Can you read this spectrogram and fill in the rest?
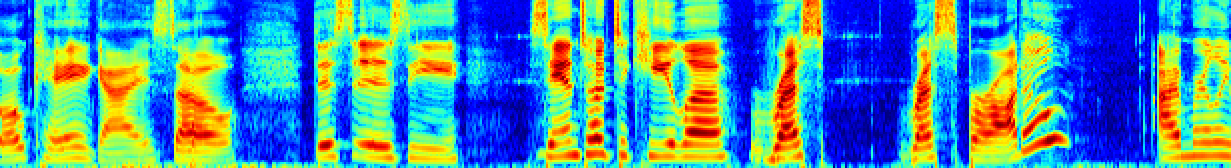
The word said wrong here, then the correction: reposado: Reposado embodies the flavorful characteristics of 100% Blue Weber Agave, distilled and aged to perfection in oak barrels.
